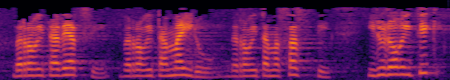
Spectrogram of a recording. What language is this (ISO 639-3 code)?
eus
